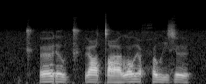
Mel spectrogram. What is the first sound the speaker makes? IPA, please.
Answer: t͡ʃʼ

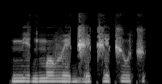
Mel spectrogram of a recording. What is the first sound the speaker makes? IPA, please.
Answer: mʲ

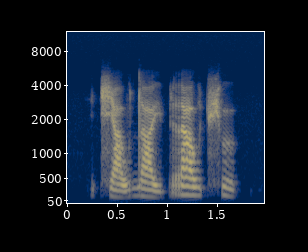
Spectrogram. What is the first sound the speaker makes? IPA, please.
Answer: t͡ɕ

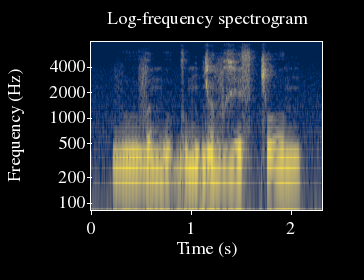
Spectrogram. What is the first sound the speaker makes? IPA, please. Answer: β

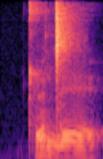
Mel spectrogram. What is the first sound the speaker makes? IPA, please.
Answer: ʈʰ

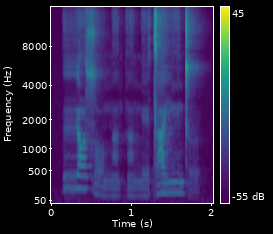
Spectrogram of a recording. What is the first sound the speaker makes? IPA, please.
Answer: rʲ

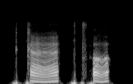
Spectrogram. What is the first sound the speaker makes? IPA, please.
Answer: k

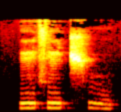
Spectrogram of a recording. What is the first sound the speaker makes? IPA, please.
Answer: ẽ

